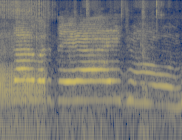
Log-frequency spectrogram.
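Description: A high-pitched human voice, a child's, singing or calling in drawn-out notes that slide up and down in pitch, with a short burst of noise at the very start.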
